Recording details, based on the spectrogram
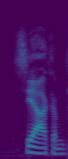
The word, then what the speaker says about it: Siakam: Siakam, thank you.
